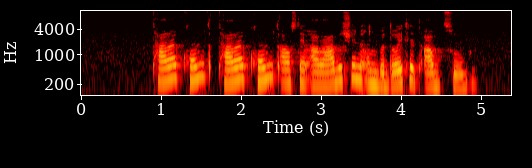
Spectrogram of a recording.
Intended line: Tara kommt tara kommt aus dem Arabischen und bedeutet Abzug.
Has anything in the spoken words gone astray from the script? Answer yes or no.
no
